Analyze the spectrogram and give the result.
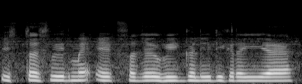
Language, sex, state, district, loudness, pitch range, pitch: Hindi, male, Uttar Pradesh, Saharanpur, -14 LUFS, 175-185 Hz, 180 Hz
